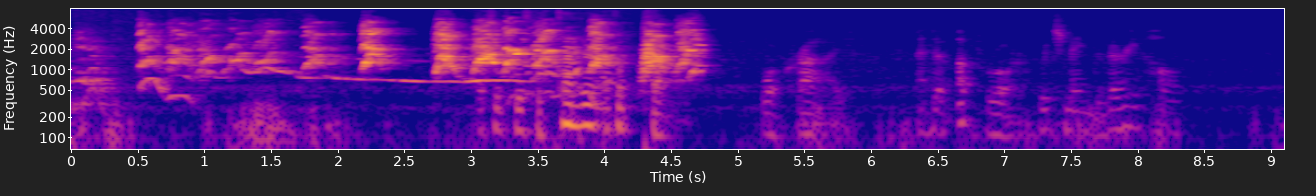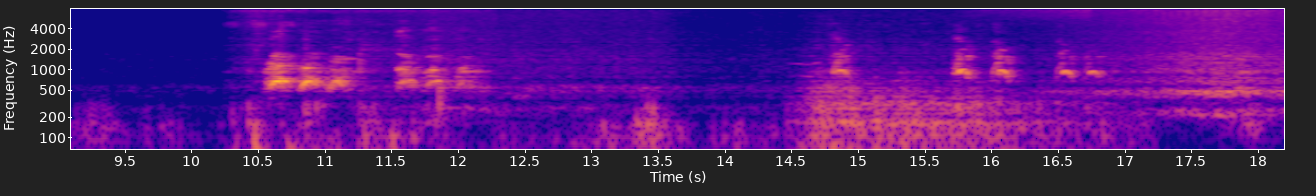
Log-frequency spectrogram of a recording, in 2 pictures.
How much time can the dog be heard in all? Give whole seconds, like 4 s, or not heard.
10 s.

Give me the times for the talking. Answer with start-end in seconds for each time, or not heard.
3.0-8.3.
